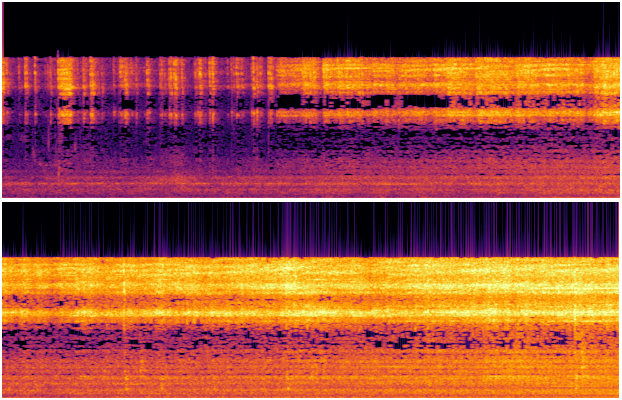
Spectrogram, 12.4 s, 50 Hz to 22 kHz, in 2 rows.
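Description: Two red DB diesel-hydraulic locomotives, the lead one class 215, hauling a freight train toward the listener: the engine hum and rail noise grow steadily louder throughout, the low engine drone strengthening from about halfway.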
